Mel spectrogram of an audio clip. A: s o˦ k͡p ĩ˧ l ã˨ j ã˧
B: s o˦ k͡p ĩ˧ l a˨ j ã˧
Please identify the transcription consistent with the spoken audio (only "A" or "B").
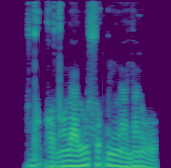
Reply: A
